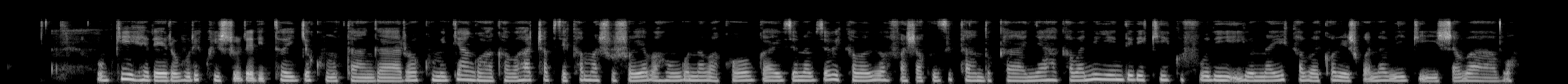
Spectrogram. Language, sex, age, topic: Rundi, female, 36-49, education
